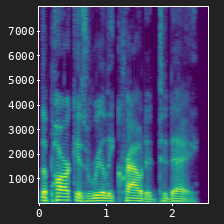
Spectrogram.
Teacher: The falling tone at the end makes it clear this is a comment, not a question.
